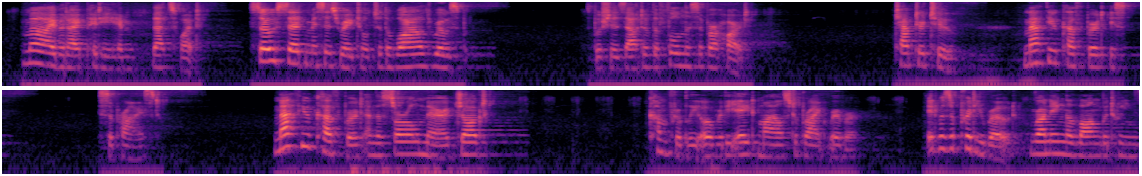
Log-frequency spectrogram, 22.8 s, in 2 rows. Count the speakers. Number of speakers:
one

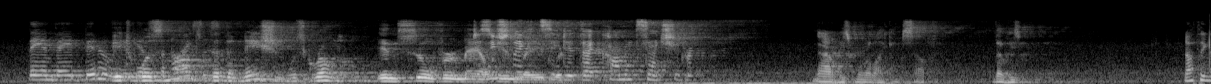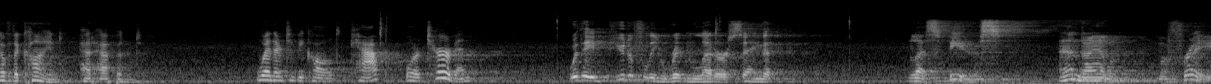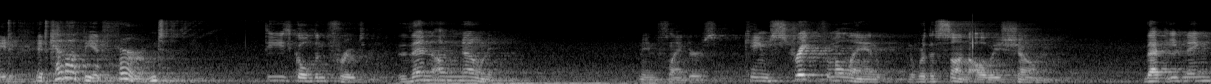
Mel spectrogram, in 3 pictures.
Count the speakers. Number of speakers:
eight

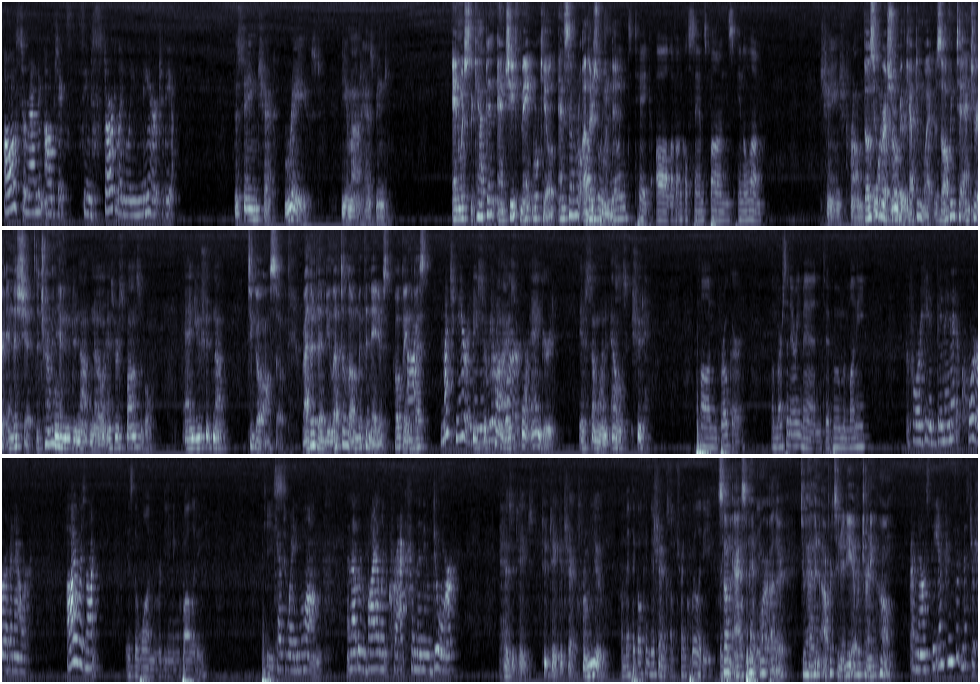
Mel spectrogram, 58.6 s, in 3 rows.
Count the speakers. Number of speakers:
four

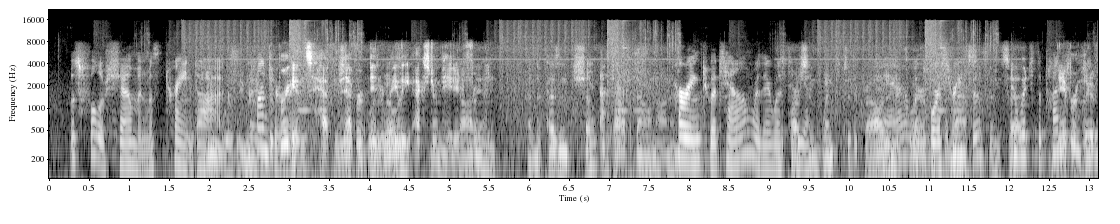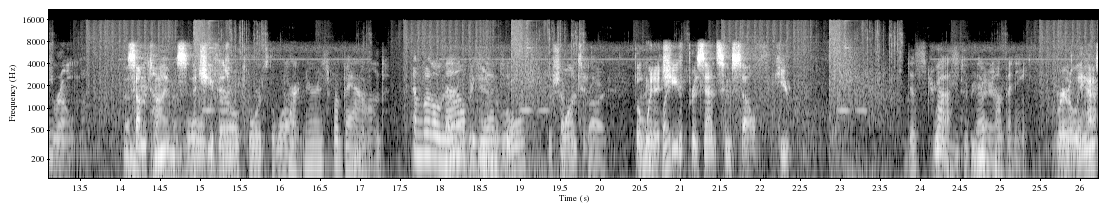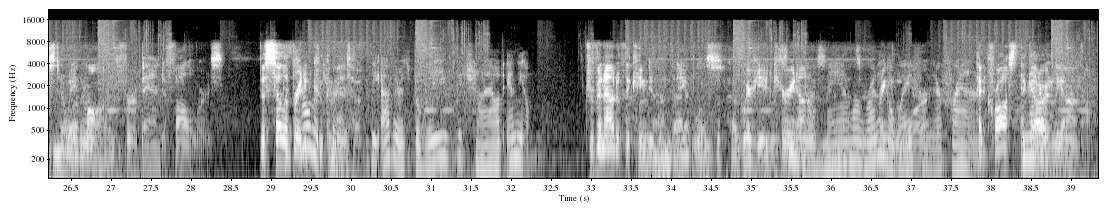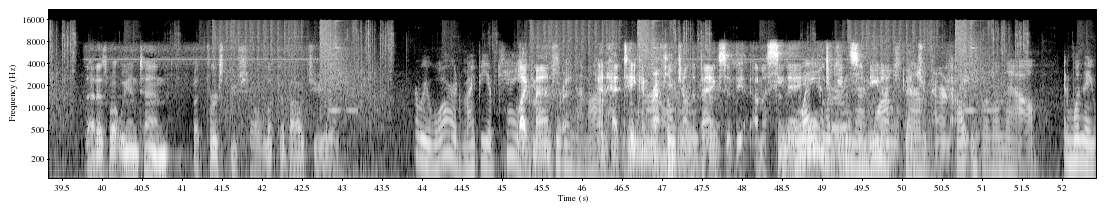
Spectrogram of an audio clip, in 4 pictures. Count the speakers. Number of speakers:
three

